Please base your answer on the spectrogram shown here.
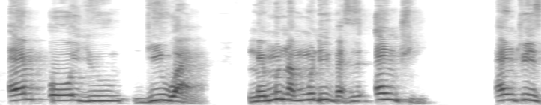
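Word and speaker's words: Antwi: Memuna Mudi versus Entry. Entry is spelled A-N-T-W-I.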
